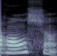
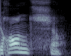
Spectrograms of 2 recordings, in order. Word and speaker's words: ranch: Le propriétaire du ranch, alors on ne dit pas ranch, on dit ranch. Alors, c'est vrai que vous avez peut-être lu ranch et c'est normal, mais à l'américaine, ça va se dire le ranch.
